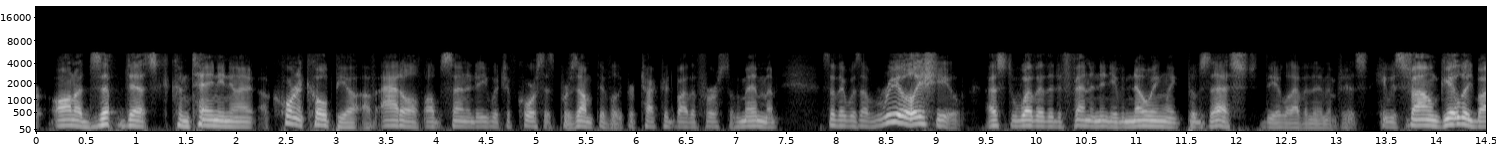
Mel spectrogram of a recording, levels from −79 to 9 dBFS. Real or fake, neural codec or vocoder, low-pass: fake; codec, 16 kHz in and 24 kHz out, 0.4 kbps, LongCat-Audio-Codec, fine tuned four codebook decoder; 5.4 kHz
